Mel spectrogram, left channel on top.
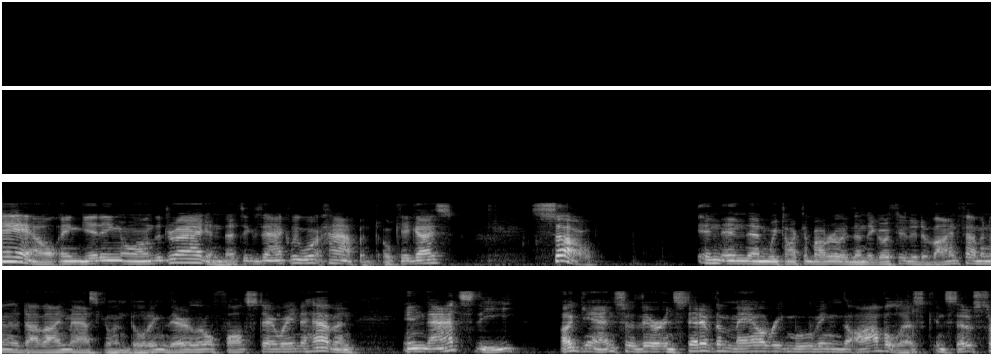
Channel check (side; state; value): left; silent; digital silence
